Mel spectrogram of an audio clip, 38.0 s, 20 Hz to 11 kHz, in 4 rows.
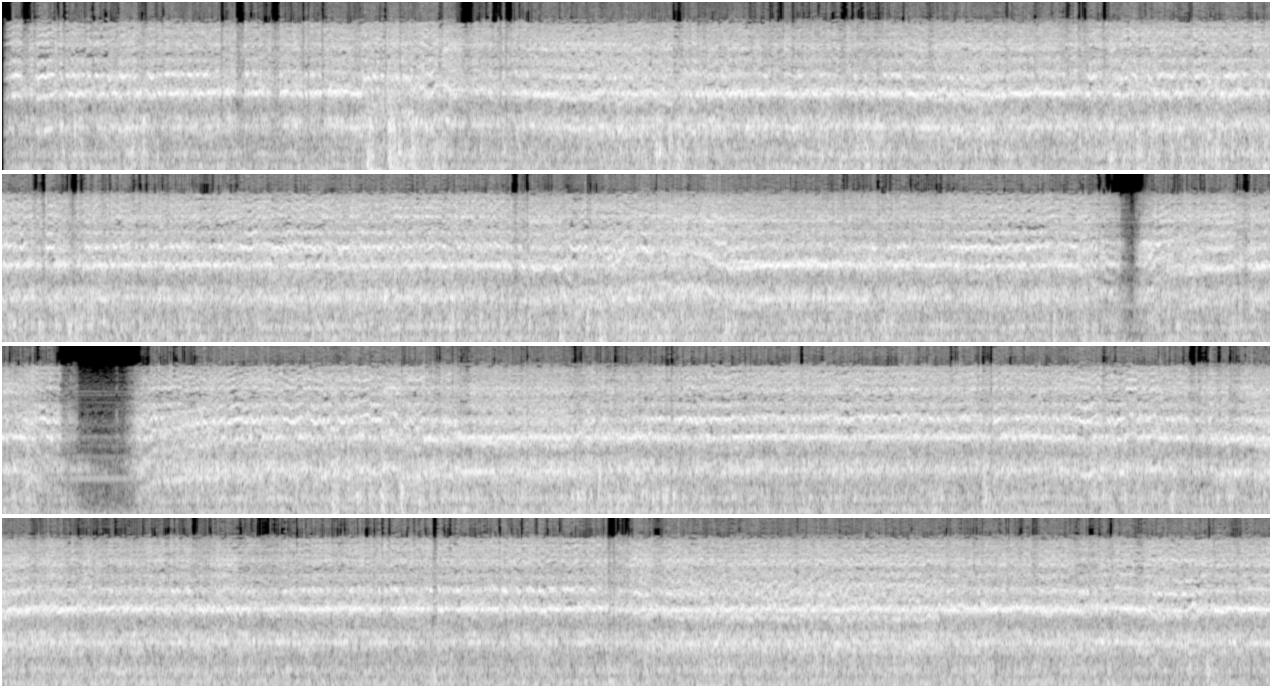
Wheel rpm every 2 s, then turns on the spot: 220, 260, 220, 230, 230, 230, 220, 250, 200, 130, 180, 220, 230, 230, 220, 230, 230, 210, 230.
none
